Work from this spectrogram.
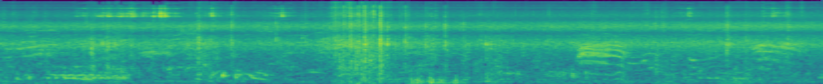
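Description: Pigeons coo in a coop, soft repeated throaty calls coming in bursts at close range, with a voice talking over them at times.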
